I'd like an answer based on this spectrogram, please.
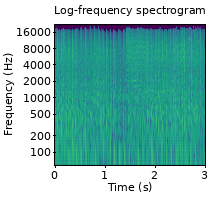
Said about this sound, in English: the police traded gunfire for over an hour.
